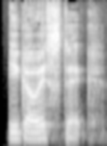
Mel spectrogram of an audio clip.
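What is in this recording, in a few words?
"egoistic", British English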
